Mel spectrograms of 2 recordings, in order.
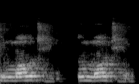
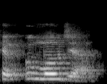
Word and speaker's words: Umoja: But today is Umoji, if I say it right, Umoja.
